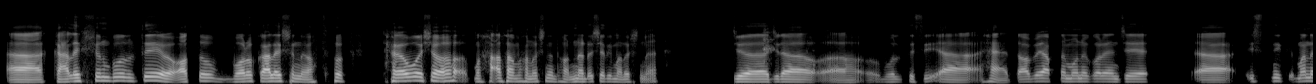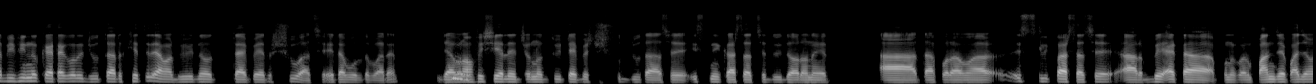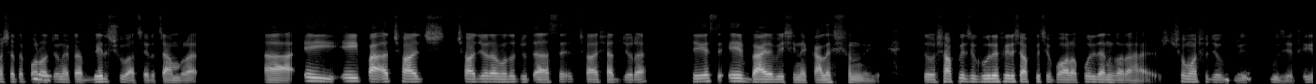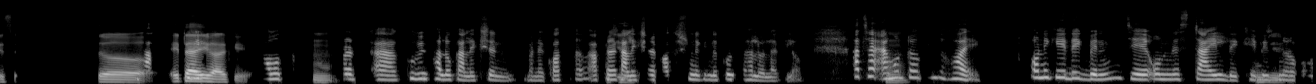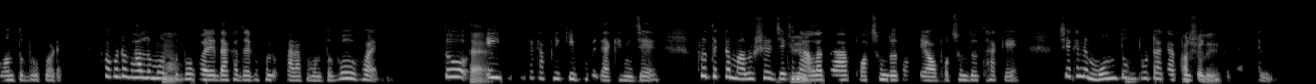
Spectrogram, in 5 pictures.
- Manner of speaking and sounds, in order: laughing while speaking: "অত টাকা পয়সা ওয়া আলা মানুষ না"; other noise; static; "ধরনের" said as "দরনের"; unintelligible speech; other background noise
- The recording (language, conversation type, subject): Bengali, podcast, কেন আপনি মনে করেন মানুষ অন্যের স্টাইল নিয়ে মন্তব্য করে?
